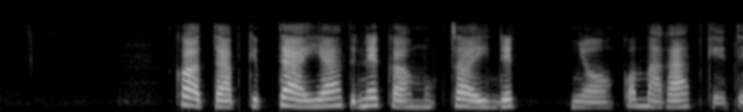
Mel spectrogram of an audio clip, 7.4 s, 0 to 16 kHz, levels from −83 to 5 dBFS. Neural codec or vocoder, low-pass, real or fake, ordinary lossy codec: none; 7.2 kHz; real; none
